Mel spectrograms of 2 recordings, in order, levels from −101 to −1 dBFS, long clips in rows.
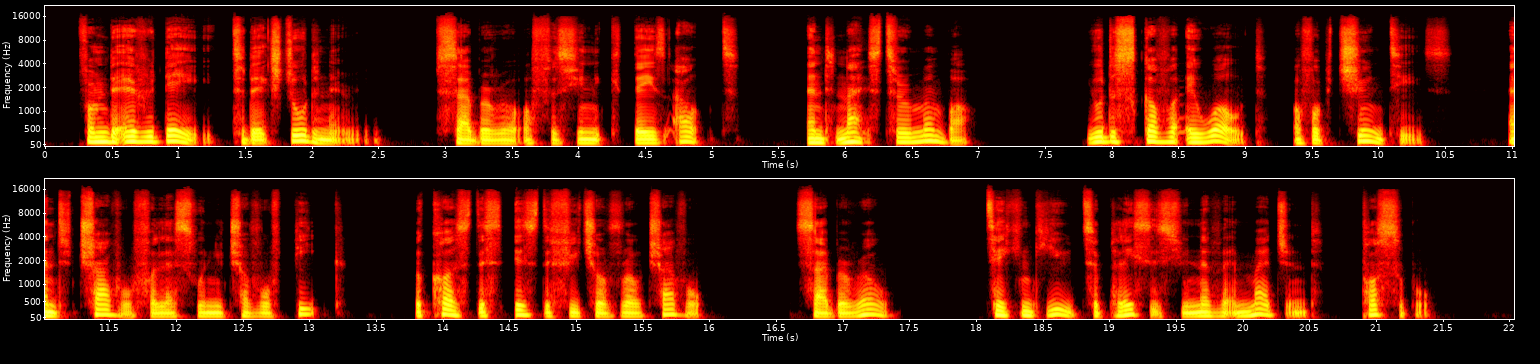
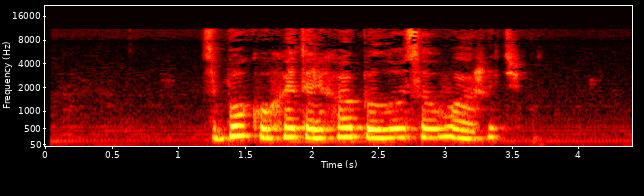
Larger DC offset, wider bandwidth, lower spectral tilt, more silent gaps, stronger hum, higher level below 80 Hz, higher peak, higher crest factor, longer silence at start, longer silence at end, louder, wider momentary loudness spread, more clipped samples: neither; first, 15.5 kHz vs 11.5 kHz; first, -6.5 dB/octave vs -5 dB/octave; first, 7.07-7.57 s, 7.69-7.78 s, 9.27-9.35 s, 13.54-13.58 s, 13.67-13.79 s, 16.12-16.60 s, 17.44-18.02 s, 20.72-20.82 s vs none; neither; first, -56 dBFS vs -70 dBFS; first, -4 dBFS vs -10 dBFS; about the same, 20 dB vs 16 dB; second, 0.25 s vs 1.2 s; second, 0.7 s vs 0.85 s; about the same, -25 LUFS vs -24 LUFS; about the same, 14 LU vs 15 LU; neither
